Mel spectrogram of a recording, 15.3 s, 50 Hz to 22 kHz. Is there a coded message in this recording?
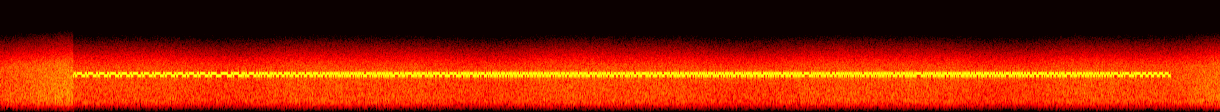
Yes: NAVTEX (SITOR-B), 100 baud, 170 Hz shift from 0.9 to 14.6 s, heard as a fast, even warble, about 1650 Hz centre, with radio static. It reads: ZCZC SB33 NAV WARNING 307. BUOY IN PSN 64-19N 074-15E UNLIT. NNNN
